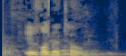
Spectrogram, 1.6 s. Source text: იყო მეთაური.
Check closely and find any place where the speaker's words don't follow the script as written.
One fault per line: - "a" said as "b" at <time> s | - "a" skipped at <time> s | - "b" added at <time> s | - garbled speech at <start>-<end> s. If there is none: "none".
none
